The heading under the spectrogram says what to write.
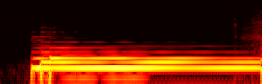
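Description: A loud gong chime strikes once and rings on as a steady, sustained tone, holding at nearly full strength without fading, with no voices.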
